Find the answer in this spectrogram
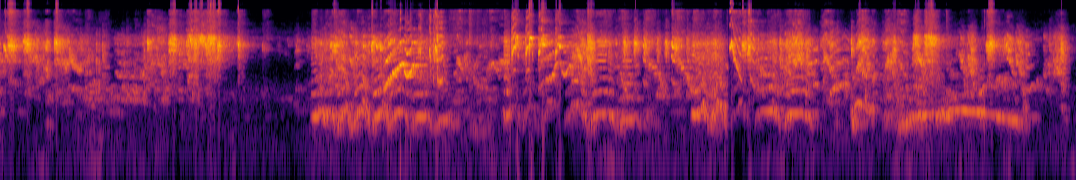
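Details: Lovebirds chatter in high, shrill chirps, pausing briefly, then resuming alongside lower warbled and cooing notes from the group.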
